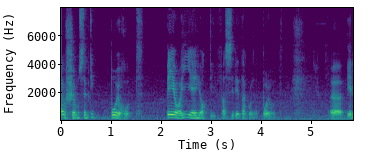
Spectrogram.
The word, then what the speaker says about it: Poirot: Como eu não sei francês direito, né, deve ter pronunciado errado, para facilitar, eu chamo sempre de Poirot. P-O-I-R-O-T, facilita a coisa, Poirot.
